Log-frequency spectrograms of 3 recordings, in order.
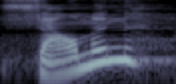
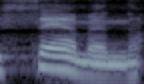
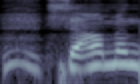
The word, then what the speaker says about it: Salmon: contains ruth it says now this word is pronounced salman but if you want to say salmon i'm not going to say anything about it okay i know you're hungry all right so salman the father of boaz whose mother was rahab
